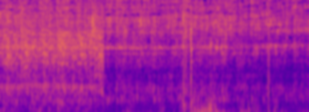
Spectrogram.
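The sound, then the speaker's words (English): A steady stream of urine splashes down onto a person, hissing for a moment before breaking into a few louder, sloshing spurts. It is moderately loud, with no one speaking. “You defeated your enemy by peeing on him?”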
